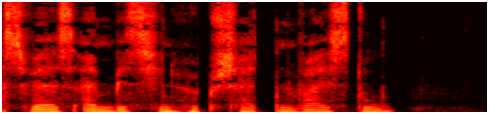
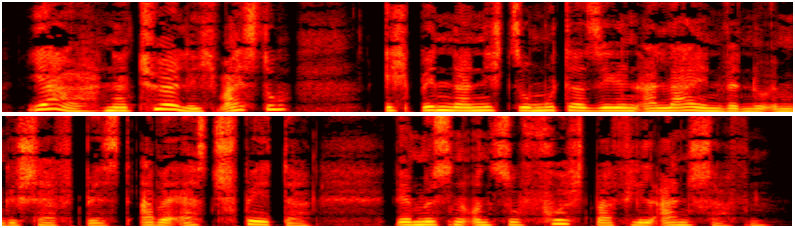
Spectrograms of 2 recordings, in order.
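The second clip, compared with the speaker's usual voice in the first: higher, livelier and louder voice; eager heroine; 5 semitones higher, 6 dB louder than usual. Acted. Lämmchen plans shared life with her fiancé, eager and higher. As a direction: chatter eagerly about the future household.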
